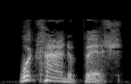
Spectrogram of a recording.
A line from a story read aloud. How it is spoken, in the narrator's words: the doctor inquired sternly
